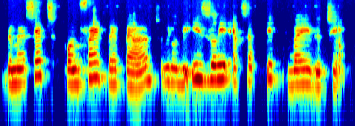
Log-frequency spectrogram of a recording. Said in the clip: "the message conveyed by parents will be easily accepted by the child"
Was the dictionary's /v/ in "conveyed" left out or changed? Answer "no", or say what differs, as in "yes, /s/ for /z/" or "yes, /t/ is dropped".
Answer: yes, /f/ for /v/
